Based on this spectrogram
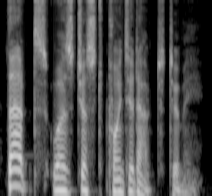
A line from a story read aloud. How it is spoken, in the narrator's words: I muttered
